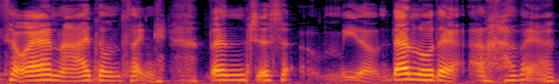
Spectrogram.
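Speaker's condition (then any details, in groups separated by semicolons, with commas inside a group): Cerebral palsy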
